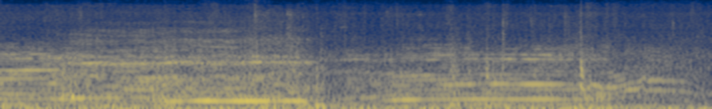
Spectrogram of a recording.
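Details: Cattle arriving masked and stepping down from a truck in Indonesia, calling in long, steady, deep moos, one sustained call then a second rising at its end, with crowd noise behind.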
